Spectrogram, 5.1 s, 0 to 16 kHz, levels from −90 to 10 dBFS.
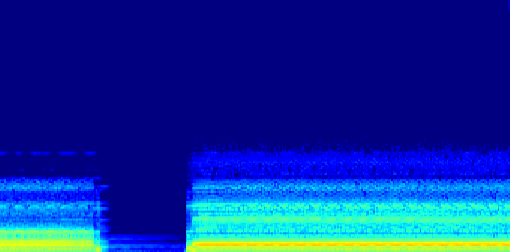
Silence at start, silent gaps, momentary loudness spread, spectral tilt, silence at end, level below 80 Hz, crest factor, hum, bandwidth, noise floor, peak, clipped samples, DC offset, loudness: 0 s; none; 8 LU; -8 dB/octave; 0 s; -54 dBFS; 12 dB; none; 4.8 kHz; -71 dBFS; -12 dBFS; under 0.1%; under 0.1%; -24 LUFS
